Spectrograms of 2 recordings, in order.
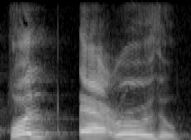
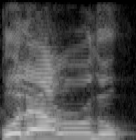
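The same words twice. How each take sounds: First: The glottal stop is kept separate after qul. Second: The glottal stop is dropped, linking qul smoothly.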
